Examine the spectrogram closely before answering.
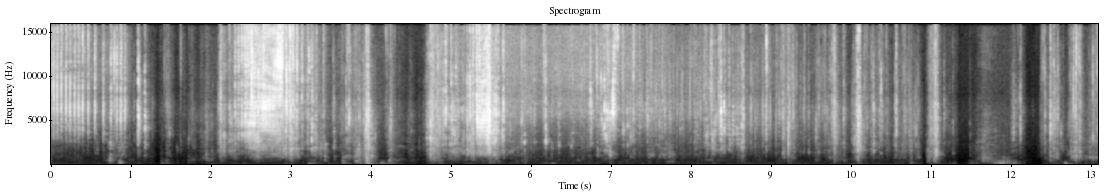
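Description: Clear plastic protective film on a diamond-painting canvas crinkling and rustling under the hands as it is pressed and smoothed, in uneven rustles with the loudest crackles about two and a half and five and a half seconds in.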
